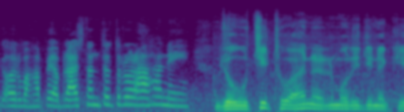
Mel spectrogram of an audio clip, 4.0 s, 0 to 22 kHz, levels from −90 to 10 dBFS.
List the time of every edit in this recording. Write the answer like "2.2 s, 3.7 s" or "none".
2.0 s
